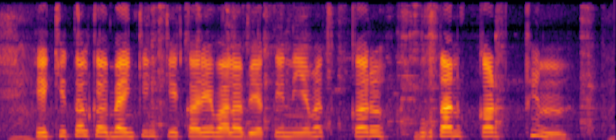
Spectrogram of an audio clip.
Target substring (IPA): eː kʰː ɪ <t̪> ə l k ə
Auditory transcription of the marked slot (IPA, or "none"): t̪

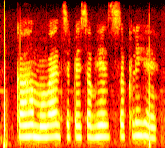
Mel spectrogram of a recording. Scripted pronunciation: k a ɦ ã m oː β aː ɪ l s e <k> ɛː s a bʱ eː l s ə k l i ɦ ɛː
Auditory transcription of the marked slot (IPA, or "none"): p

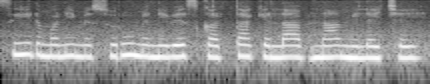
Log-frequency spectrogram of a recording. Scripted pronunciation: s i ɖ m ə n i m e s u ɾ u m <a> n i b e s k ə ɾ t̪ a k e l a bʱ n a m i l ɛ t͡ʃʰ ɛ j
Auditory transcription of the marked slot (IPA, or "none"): e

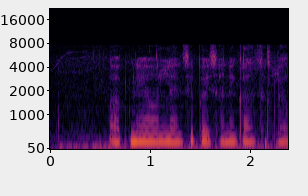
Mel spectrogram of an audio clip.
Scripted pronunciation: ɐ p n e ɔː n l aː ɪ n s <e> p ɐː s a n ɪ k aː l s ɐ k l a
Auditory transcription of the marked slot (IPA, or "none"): e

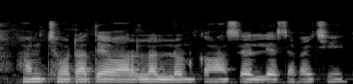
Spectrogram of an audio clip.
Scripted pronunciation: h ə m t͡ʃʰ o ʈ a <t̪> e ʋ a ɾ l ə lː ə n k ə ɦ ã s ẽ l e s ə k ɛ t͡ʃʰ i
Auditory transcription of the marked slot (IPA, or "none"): t̪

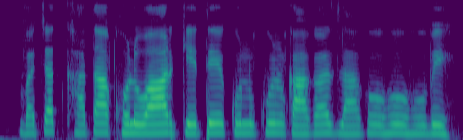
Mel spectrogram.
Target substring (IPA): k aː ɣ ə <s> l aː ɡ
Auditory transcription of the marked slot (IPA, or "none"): z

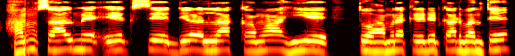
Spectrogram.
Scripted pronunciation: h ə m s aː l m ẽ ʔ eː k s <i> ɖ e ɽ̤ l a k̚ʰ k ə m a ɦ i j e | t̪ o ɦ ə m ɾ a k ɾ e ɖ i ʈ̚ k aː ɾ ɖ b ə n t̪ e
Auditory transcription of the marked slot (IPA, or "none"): e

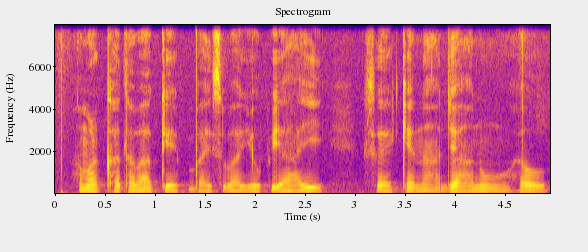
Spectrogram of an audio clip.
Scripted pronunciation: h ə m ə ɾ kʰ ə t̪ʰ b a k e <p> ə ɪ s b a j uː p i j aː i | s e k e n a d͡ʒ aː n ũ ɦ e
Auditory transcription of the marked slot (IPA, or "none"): b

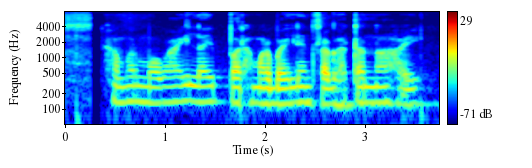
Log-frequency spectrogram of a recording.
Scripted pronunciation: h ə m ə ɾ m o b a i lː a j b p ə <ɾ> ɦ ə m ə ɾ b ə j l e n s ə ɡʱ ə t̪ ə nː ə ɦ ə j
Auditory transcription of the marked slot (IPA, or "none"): ɾ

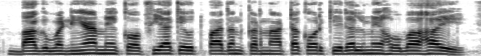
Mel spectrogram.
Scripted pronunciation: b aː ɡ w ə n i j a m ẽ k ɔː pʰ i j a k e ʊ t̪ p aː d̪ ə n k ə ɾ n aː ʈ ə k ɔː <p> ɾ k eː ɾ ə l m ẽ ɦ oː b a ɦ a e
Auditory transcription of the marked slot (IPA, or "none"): none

